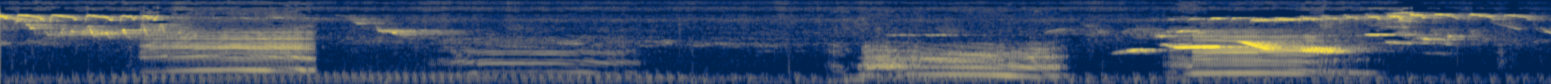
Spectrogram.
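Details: Herded tame cattle walking from a wide green field to the pen, calling with four moos in quick succession, the first long and strained, the others shorter, while a bird chirps near the end.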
